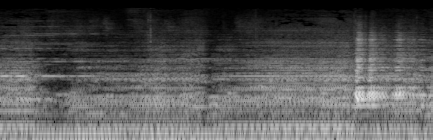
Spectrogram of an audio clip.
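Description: Experimental electroacoustic music of accordion with sampler and effects: sustained reedy chords over a dense, pulsing low drone. A louder, brighter chord comes in about three and a half seconds in.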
